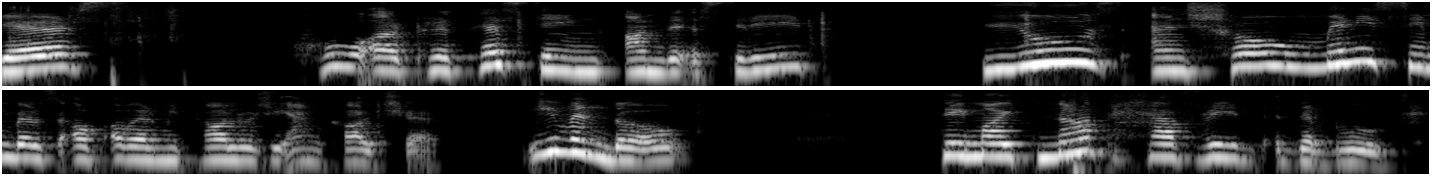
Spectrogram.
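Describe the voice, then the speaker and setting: Against a quiet background, a woman with a Persian accent talks very slowly at medium pitch in a dark, mellow tone with lively intonation and long, frequent pauses. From Iran. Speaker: author; panelist. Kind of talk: presentation reading from slides. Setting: video call. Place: home room. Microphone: webcam.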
